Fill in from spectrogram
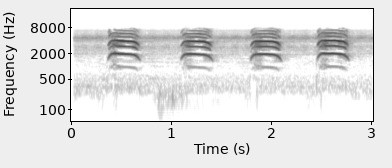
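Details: Short-toed snake eagle at its nest in Parc Natural dels Ports, Catalonia, on 18 July 2024, the mother arriving with a snake; four arched, harmonic-rich calls evenly spaced about every 0.7 seconds, with a steady high background hum.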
